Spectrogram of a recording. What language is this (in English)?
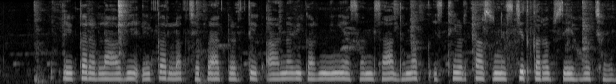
Maithili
